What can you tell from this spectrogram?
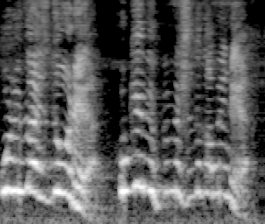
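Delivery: furious high shout; exploding waiter. Retold or imitated. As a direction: blow up at the family like an enraged waiter. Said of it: "And he explodes".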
